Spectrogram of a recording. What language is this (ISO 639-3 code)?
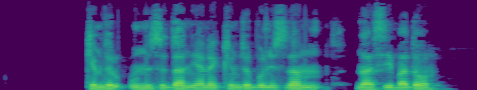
uzb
